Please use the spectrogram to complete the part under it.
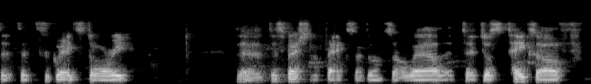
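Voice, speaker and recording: A man's voice: lowish voice, a little mellow, dull audio. A man chatting casually as a panel guest, giving his opinions on films. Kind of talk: casual film debate.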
